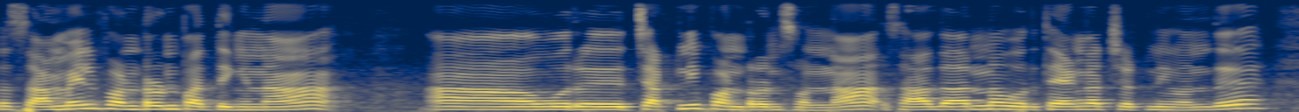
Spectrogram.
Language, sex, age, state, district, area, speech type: Tamil, female, 30-45, Tamil Nadu, Tiruvannamalai, urban, spontaneous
